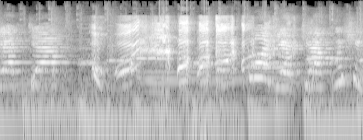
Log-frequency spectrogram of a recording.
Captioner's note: laughs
